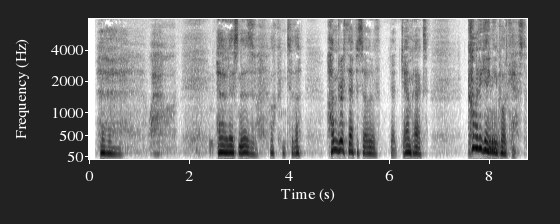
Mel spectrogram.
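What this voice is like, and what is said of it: Out of breath, panting. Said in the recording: “Oh, so out of breath.”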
